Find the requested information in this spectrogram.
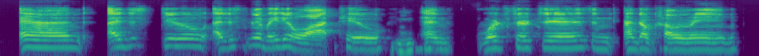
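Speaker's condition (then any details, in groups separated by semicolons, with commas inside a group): Cerebral palsy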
